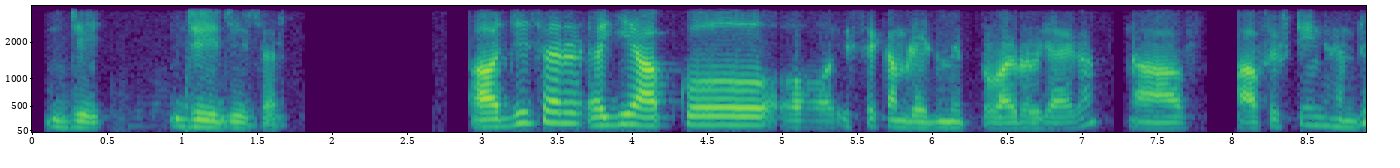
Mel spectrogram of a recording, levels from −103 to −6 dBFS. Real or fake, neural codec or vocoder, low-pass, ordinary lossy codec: real; none; 3.6 kHz; none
